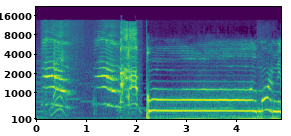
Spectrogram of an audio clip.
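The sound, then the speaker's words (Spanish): Several loud cat meows in quick succession, the last one stretching into a long, sustained yowl that holds steady before trailing off; no talking over them. “Este, tengo 13 gatos en mi casa y es la, son la adoración, la felicidad.”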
